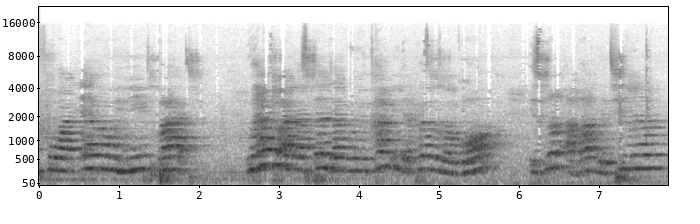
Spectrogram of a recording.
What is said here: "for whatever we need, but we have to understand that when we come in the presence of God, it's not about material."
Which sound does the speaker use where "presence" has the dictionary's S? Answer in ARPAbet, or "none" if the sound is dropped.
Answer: none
